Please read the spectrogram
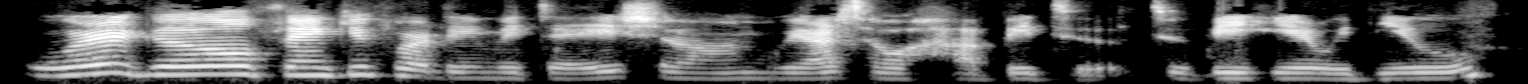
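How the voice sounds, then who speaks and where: Her tone bright and sharp, a woman with a fairly low pitch speaks at a fairly slow pace, her pitch swinging very widely and her loudness rising and falling in big swings. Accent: Spanish. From Mexico. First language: Spanish. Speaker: DJ. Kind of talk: casual chat.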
